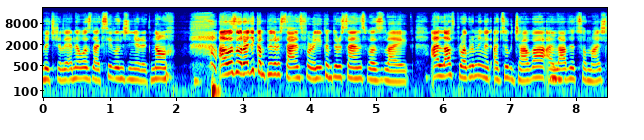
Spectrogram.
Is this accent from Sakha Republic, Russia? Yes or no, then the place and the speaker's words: yes; Yakutsk, Sakha Republic, Russia; English is a second language; now in Miami, United States; I'm from Siberia. I'm from mm-hmm. the coldest city in the world called Yakutsk. I'm like native Siberian, so I'm from Russia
